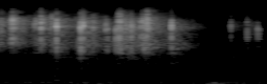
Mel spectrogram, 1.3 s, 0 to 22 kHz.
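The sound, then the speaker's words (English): A set of dice rolled for critical attack damage rattles and clatters in a quick burst of crisp, bright clicks, thinning out briefly before a few more sharp taps at the end, with no voices; the first set totals 25. “25 from the first set of dice.”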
